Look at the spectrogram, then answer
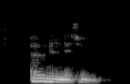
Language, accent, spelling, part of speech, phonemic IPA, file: English, Southern England, onanism, noun, /ˈəʊnəˌnɪzəm/, LL-Q1860 (eng)-onanism.wav
- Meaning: 1. Masturbation 2. Ejaculating outside the vagina during intercourse; (the performing of) coitus interruptus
